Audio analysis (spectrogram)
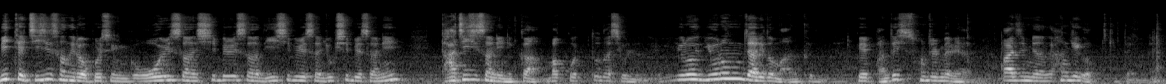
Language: Korean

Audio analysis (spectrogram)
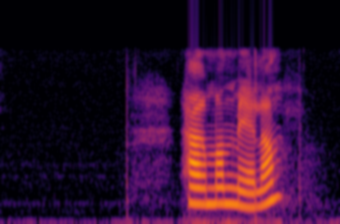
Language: Norwegian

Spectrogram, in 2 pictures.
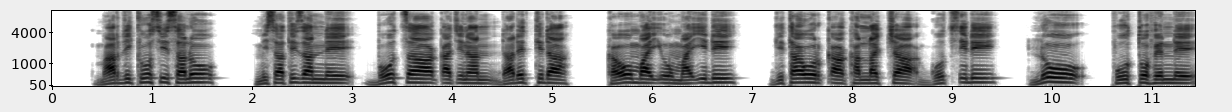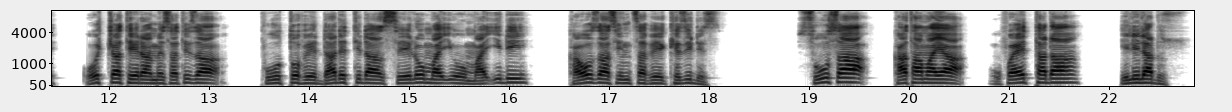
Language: Gamo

